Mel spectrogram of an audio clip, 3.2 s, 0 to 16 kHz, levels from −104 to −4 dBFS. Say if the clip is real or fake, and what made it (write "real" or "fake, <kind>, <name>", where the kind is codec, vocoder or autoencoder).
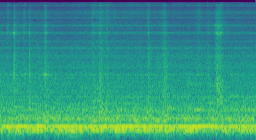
fake, autoencoder, DAC-VAE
